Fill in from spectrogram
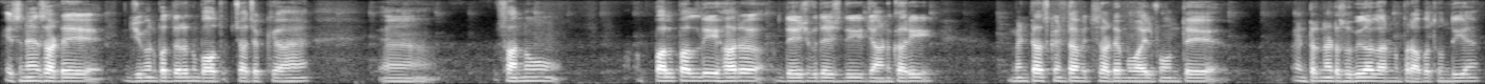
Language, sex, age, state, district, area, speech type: Punjabi, male, 18-30, Punjab, Rupnagar, rural, spontaneous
